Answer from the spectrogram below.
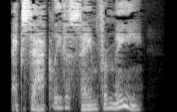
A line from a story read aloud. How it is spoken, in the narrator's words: whispered the girl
